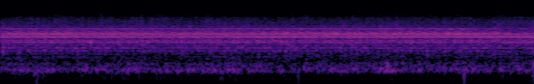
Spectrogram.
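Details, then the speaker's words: Thermomix churning fresh cream into butter at turned-up speed: steady even whirring with faint rattle, no surges or knocks; normal churning. "Can everyone actually hear it? Give me a thumbs up. Yep. You can hear it rattling."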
